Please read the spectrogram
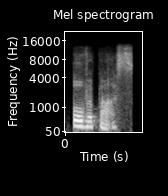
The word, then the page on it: overpass: Indian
